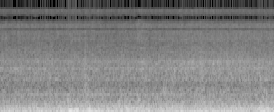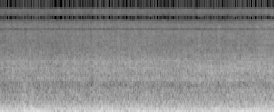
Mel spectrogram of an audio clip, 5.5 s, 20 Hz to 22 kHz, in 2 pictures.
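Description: Steady low rumble of a Saab 9-3 Aero's engine and road noise heard from inside the cabin while driving at speed, with no clear rise or fall in revs.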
